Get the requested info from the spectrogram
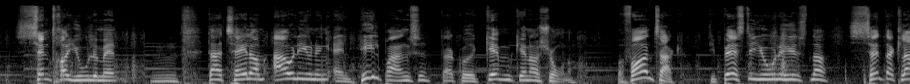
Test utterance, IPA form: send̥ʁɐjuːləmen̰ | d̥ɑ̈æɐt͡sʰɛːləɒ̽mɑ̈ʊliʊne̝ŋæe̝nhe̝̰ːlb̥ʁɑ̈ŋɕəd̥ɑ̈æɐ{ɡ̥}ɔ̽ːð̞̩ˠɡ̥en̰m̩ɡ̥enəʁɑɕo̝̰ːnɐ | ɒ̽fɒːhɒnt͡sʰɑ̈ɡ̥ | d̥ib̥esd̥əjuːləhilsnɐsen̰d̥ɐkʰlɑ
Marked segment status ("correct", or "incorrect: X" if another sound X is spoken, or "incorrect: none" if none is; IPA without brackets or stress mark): correct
